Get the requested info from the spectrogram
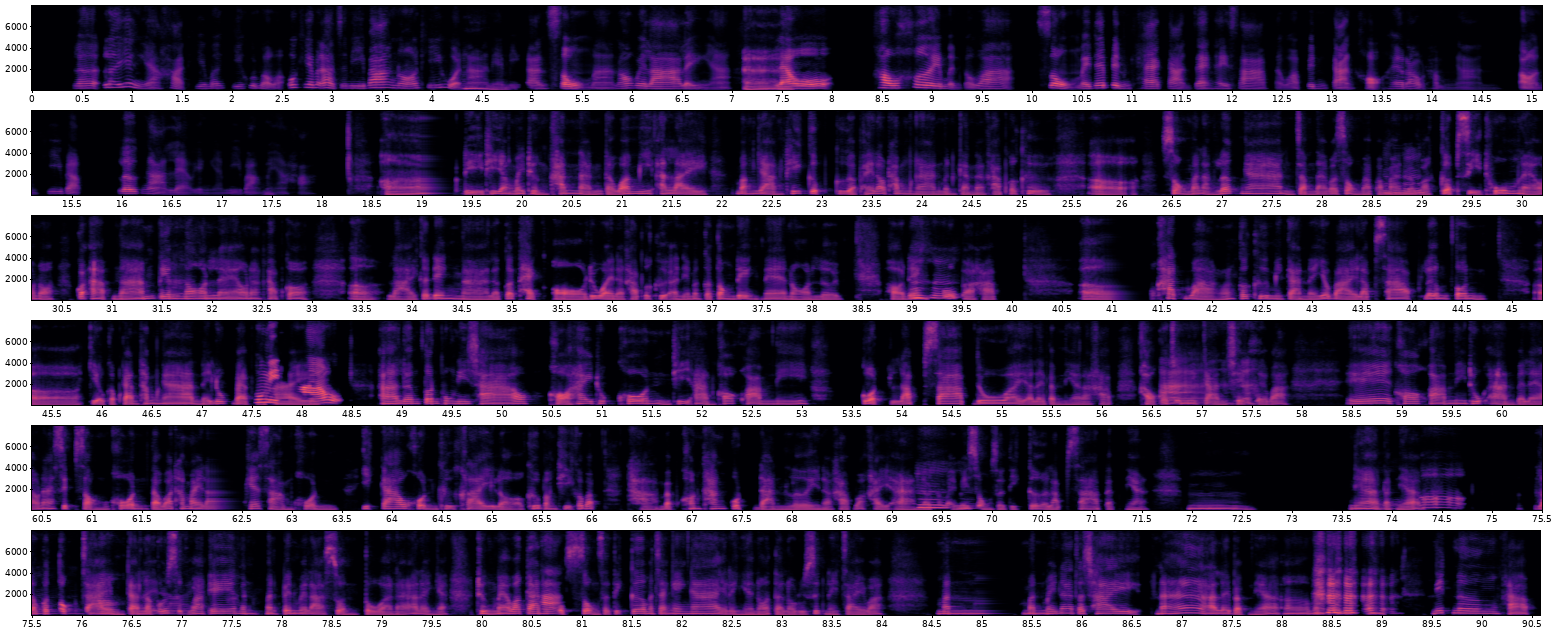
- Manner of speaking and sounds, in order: stressed: "ส่ง"; distorted speech; in English: "tag all"; chuckle; stressed: "นะ"; laugh
- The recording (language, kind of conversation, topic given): Thai, podcast, คุณจัดสมดุลระหว่างงานกับชีวิตส่วนตัวอย่างไรเพื่อให้ประสบความสำเร็จ?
